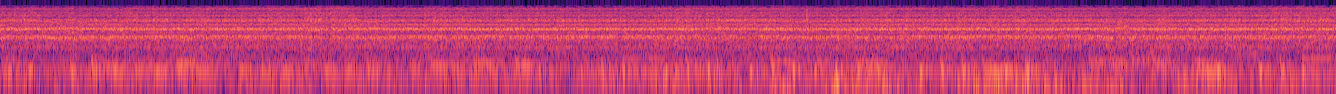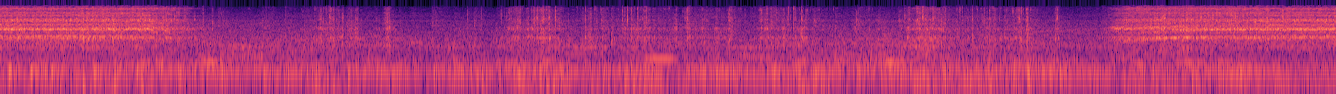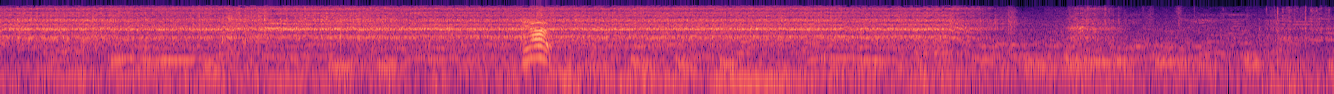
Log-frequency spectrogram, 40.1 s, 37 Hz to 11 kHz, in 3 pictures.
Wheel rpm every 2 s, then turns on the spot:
160, 160, 160, 160, 160, 160, 160, 80, 10, 20, 20, 20, 100, 160, 160, 160, 160, 160, 30, 10.
18-24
